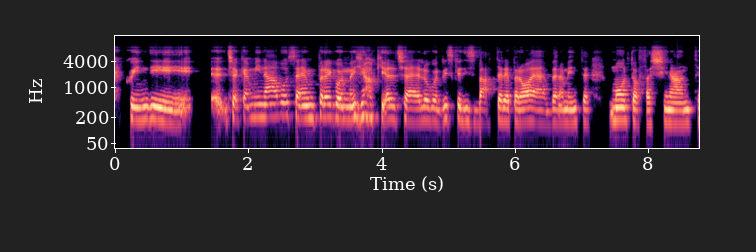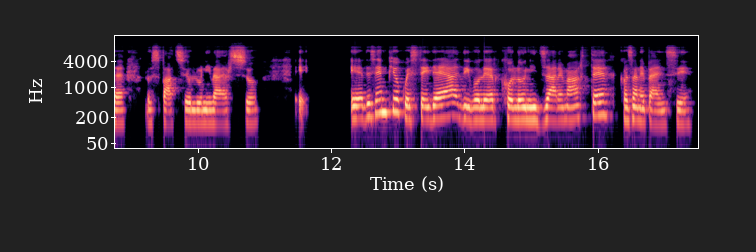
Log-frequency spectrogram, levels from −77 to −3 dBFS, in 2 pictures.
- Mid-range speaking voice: Yes, medium, 175 Hz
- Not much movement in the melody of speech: No, average, 3.4 semitones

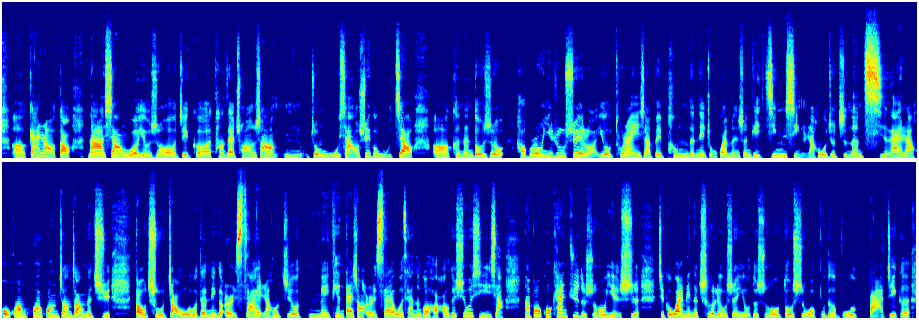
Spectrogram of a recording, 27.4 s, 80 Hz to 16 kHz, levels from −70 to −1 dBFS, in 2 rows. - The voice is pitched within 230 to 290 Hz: Yes, high, 235 Hz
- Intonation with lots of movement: No, average, 3.2 semitones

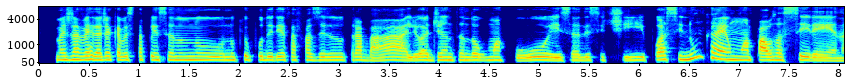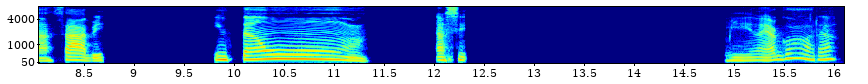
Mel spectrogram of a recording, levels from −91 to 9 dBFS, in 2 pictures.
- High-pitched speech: No, medium, 175 Hz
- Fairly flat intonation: No, average, 3.0 semitones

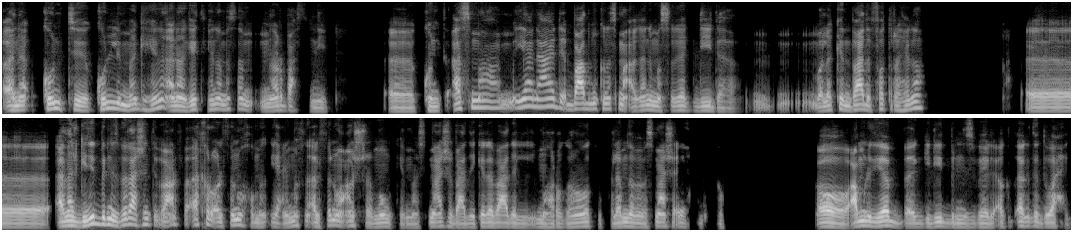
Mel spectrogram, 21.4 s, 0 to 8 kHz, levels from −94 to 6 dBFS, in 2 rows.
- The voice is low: Yes, low, 110 Hz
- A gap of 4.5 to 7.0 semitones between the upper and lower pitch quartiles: Yes, wide, 5.5 semitones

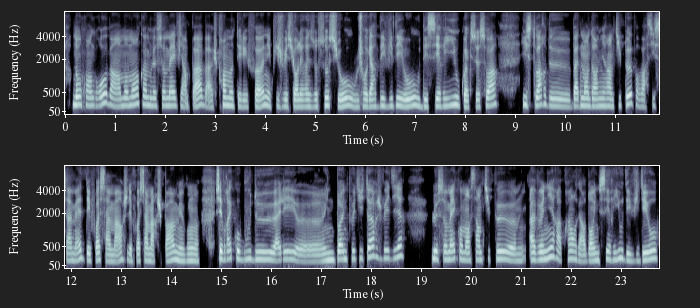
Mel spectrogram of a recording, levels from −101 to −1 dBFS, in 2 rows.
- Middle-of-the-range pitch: Yes, medium, 170 Hz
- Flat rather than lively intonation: No, average, 3.0 semitones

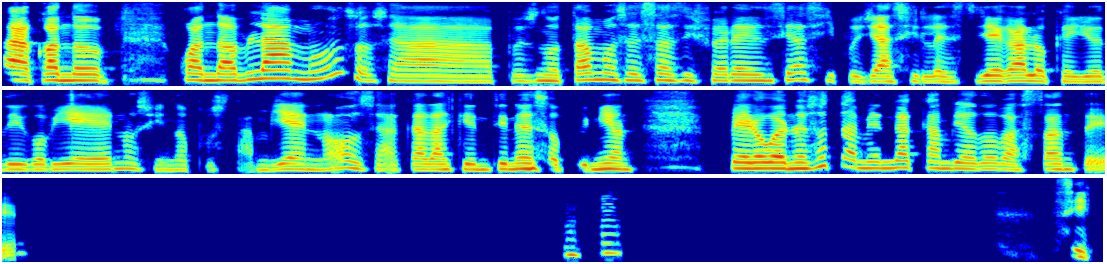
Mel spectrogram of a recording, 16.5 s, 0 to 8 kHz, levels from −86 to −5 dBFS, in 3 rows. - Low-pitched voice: No, high, 200 Hz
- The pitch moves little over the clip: No, average, 3.3 semitones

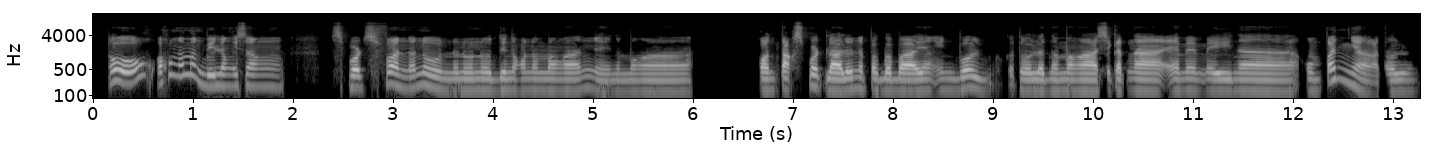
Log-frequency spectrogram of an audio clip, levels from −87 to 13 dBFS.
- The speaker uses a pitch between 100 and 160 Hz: Yes, medium, 140 Hz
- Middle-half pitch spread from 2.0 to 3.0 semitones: No, average, 4.0 semitones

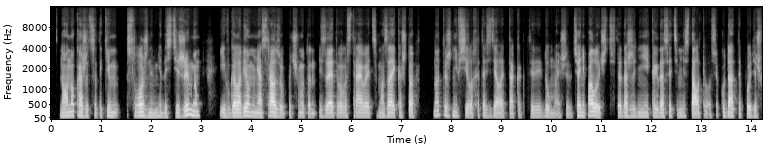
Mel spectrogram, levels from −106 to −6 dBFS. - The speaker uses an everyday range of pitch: No, narrow, 1.5 semitones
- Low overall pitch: Yes, low, 110 Hz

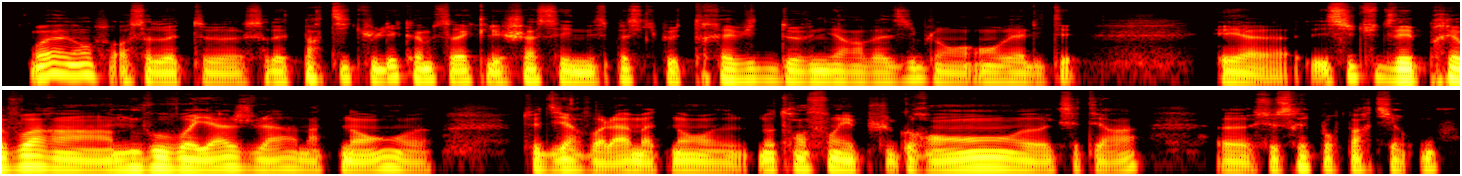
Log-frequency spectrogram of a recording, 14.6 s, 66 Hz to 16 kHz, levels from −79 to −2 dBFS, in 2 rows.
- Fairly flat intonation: No, average, 3.6 semitones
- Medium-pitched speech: No, very low, 85 Hz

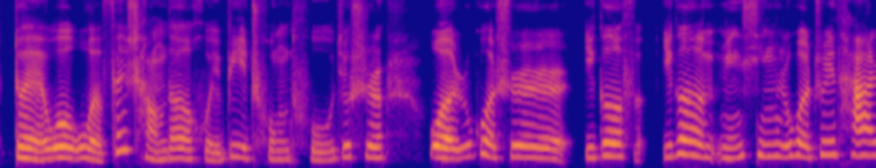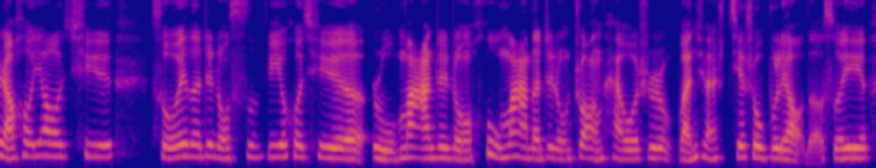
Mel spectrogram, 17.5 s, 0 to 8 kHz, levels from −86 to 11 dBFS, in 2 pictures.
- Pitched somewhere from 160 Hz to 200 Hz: Yes, high, 195 Hz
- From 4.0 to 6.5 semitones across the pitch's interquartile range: No, average, 3.2 semitones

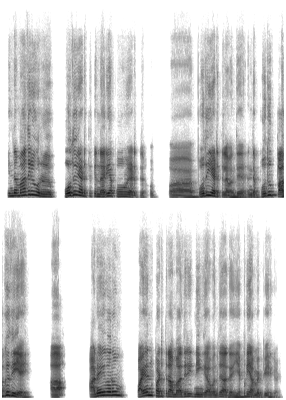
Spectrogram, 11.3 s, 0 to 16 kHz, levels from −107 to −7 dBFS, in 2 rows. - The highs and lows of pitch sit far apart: Yes, wide, 8.0 semitones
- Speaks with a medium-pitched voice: Yes, medium, 180 Hz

